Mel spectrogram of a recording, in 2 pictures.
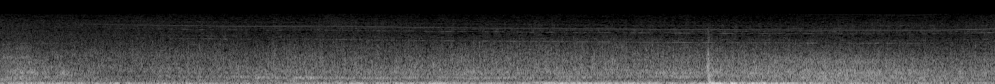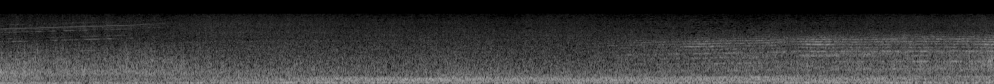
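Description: A jet engine's whine rises and falls in pitch.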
